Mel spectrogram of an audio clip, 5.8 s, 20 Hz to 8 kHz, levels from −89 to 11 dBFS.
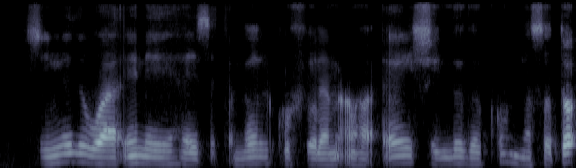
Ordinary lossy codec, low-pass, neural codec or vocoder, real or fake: AAC, 48 kbps; 7.2 kHz; codec, 16 kHz, 2 kbps, X-Codec, HuBERT features, trained on general audio; fake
